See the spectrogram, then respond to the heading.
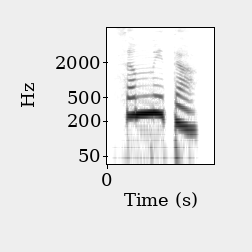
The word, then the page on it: ಸಮ್ಮಿತ: sammita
